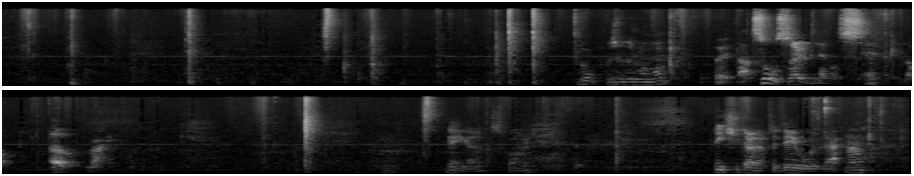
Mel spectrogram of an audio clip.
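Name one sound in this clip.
Cards riffle and flick in a hand.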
